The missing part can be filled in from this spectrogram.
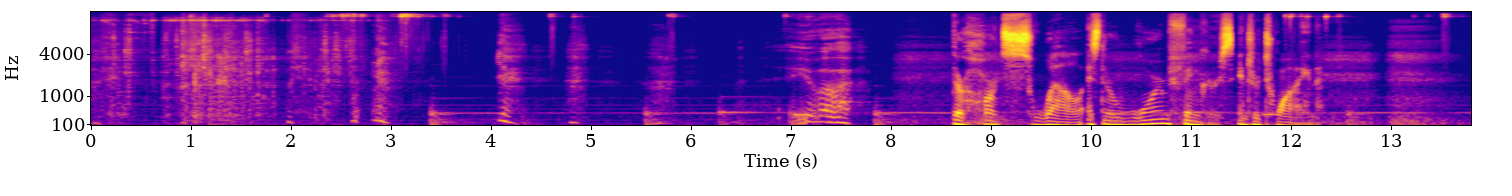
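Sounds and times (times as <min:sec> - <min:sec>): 
metal keys jangling: 0:00.0 - 0:03.6
chain links clinking while being unlocked: 0:00.0 - 0:03.8
speech: 0:04.1 - 0:04.3, 0:07.1 - 0:07.7, 0:08.6 - 0:12.6.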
